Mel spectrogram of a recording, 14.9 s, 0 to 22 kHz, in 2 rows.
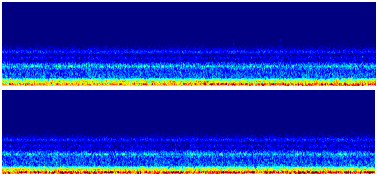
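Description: Steady cabin drone of a Boeing 737-800 in flight on descent: the CFM56 turbofan engines and the airflow over the fuselage, heard from inside the cabin. It is a low rumble with a faint steady hum above it, and it grows slightly louder about halfway through.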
